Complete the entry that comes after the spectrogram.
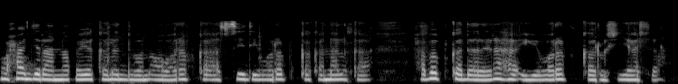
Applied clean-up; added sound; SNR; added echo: none; none; none; none.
